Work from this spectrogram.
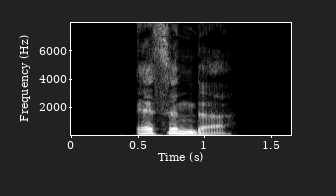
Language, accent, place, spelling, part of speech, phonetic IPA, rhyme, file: German, Germany, Berlin, essender, adjective, [ˈɛsn̩dɐ], -ɛsn̩dɐ, De-essender.ogg
- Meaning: inflection of essend: 1. strong/mixed nominative masculine singular 2. strong genitive/dative feminine singular 3. strong genitive plural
